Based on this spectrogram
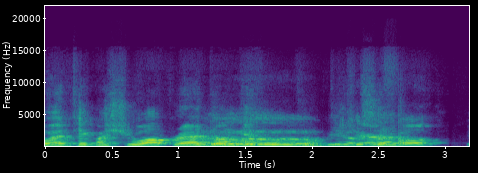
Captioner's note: groans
